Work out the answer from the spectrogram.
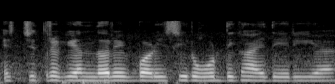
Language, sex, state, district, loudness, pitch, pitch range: Hindi, female, Chhattisgarh, Raipur, -18 LUFS, 180 Hz, 175-185 Hz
